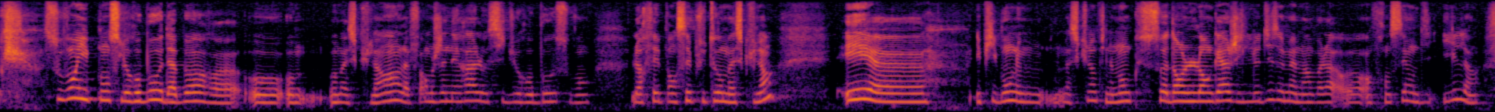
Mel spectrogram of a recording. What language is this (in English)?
French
